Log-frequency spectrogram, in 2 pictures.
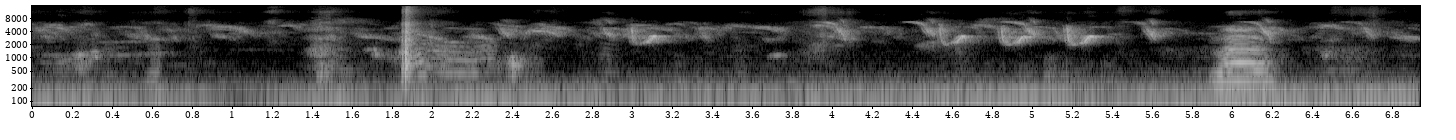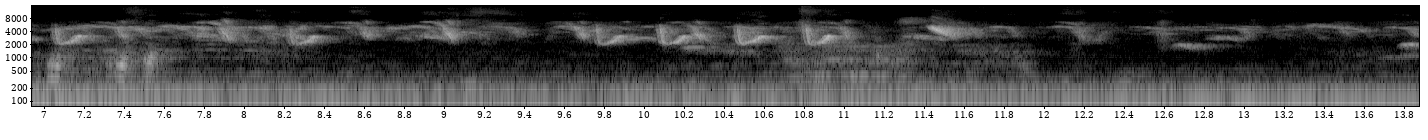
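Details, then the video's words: Young rescued monkey, five months old and missing a foot, cries loudly as it waits for feeding: fast strings of high, thin squealing notes rising and falling, broken by short human speech and a few sharp knocks. "Cutie Monkey Koko Make Sound So Loudly During Waiting Mom For Eating"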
